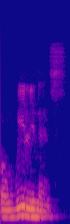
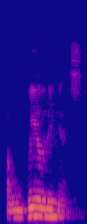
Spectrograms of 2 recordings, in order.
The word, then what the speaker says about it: unwillingness: Yes, if you look at this word, the first syllable here is a prefix, it's not stressed. And we move on to link. Ing is also not stressed in any syllabic structure.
